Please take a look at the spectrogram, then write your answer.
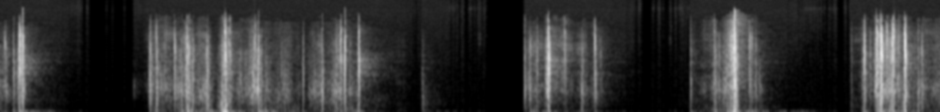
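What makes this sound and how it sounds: A thin wooden stick stirs a large pile of small, solid candy-coated chocolate M&Ms with sugar shells, making them click against each other. The dense, bright clicking and rattling comes in several short bursts separated by near-silent pauses, each click dying away almost instantly.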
